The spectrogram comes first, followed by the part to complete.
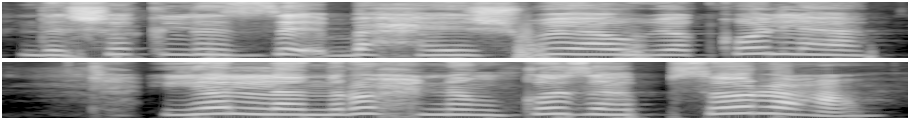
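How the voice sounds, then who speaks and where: A woman's voice: high-pitched, fairly even intonation, fast talker, dry recording, clean studio sound, natural voice. Simba, a woman doing an eager boy lion cub. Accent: Egyptian. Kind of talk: children's cartoon voice acting.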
